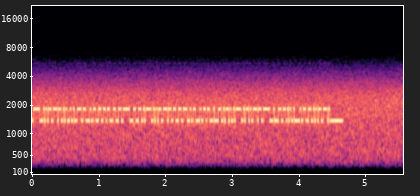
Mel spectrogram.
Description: RTTY (50 baud, 450 Hz shift), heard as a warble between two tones, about 1600 Hz centre, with radio static. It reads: … FACILITIES INCLUDED TURKISH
